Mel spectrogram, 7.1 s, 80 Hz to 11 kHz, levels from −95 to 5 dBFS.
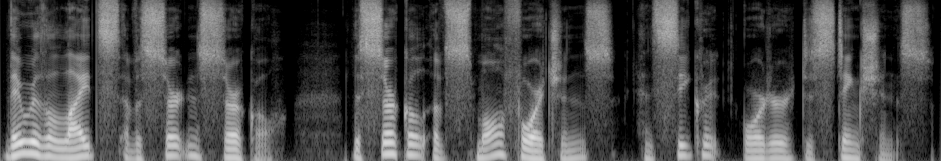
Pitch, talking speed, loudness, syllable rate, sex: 130 Hz, 135 wpm, -19 LUFS, 4.5 syllables/s, male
